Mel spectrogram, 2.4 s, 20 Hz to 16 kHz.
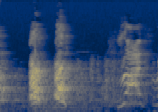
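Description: A Mabari war dog in Dragon Age 2 gives a few short, close barks and yips, followed by a softer whining call.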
